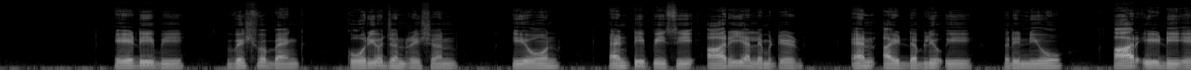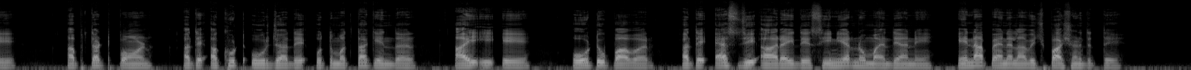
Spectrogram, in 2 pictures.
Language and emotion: Punjabi, neutral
